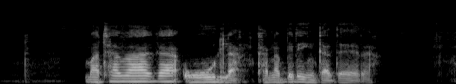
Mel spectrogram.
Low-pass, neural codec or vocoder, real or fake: 7.2 kHz; codec, 16 kHz, 16 kbps, FreqCodec, larger model; fake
